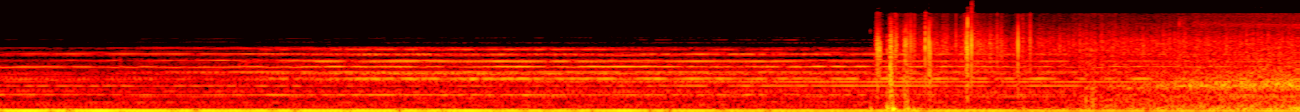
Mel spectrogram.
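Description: A cappella voices holding a steady sustained chord over a deep bass. About four seconds in, a few sharp clicks and a rushing noise come in over it.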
